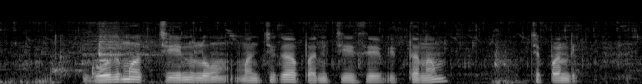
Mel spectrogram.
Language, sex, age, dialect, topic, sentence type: Telugu, male, 31-35, Telangana, agriculture, question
